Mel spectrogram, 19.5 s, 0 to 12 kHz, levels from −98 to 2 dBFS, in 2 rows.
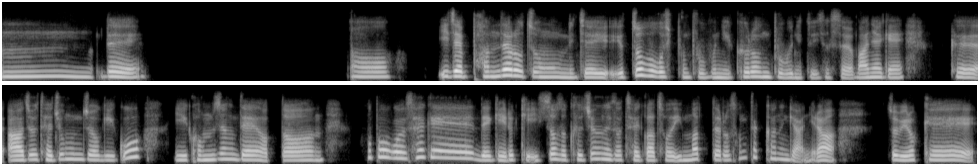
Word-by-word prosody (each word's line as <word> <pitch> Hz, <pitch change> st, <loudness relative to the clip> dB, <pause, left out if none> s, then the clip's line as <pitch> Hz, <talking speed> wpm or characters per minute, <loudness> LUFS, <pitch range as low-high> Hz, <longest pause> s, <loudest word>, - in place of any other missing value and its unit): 음 215 Hz, -1 st, -1 dB
네. 200 Hz, -4 st, +2 dB, 2.1 s
어 200 Hz, -1 st, -1 dB, 0.5 s
이제 220 Hz, 0 st, +6 dB
반대로 225 Hz, +4 st, +5 dB
좀 190 Hz, -3 st, -1 dB
이제 175 Hz, 0 st, 0 dB
여쭤보고 215 Hz, +3 st, +2 dB
싶은 185 Hz, -2 st, -9 dB
부분이 175 Hz, -1 st, -5 dB
그런 200 Hz, +2 st, 0 dB
부분이 165 Hz, -3 st, -5 dB
또 155 Hz, -, -13 dB
있었어요. 160 Hz, -2 st, -7 dB
만약에 170 Hz, 0 st, -1 dB, 0.5 s
그 175 Hz, -3 st, 0 dB
아주 190 Hz, +3 st, +4 dB
대중적이고 215 Hz, -, 0 dB, 0.3 s
이 190 Hz, 0 st, 0 dB
검증된 200 Hz, -1 st, +1 dB
어떤 180 Hz, +2 st, 0 dB, 0.4 s
후보가 290 Hz, -3 st, +3 dB
3 310 Hz, +4 st, -1 dB
개 275 Hz, -4 st, +3 dB
4 185 Hz, -1 st, +2 dB
개 180 Hz, 0 st, -2 dB
이렇게 195 Hz, +2 st, -2 dB
있어서 195 Hz, +4 st, -1 dB
그중에서 210 Hz, +1 st, -2 dB
제가 180 Hz, -2 st, -1 dB
저 180 Hz, 0 st, -3 dB
입맛대로 195 Hz, +2 st, -1 dB
선택하는 260 Hz, -2 st, -6 dB
게 185 Hz, -, -2 dB
아니라 175 Hz, -2 st, 0 dB, 0.5 s
좀 195 Hz, -, +1 dB
이렇게 190 Hz, 0 st, +1 dB
195 Hz, 250 characters per minute, -23 LUFS, 180-220 Hz, 2.1 s, 이제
